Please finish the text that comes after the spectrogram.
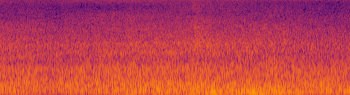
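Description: Ocean waves wash onto a beach at night, a steady, dense roar of surf that carries without a break and swells slightly toward the end.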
